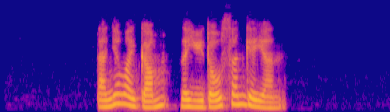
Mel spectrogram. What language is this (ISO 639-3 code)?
yue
